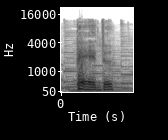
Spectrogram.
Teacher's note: Questo accade in tutte le posizioni, per cui se abbiamo per esempio nel dialetto aquinate dal latino pedem con la E breve che dà il suono aperto, nel dialetto aquinate abbiamo ped ugualmente con la E cioè aperta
